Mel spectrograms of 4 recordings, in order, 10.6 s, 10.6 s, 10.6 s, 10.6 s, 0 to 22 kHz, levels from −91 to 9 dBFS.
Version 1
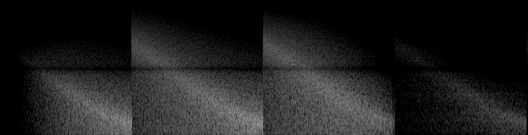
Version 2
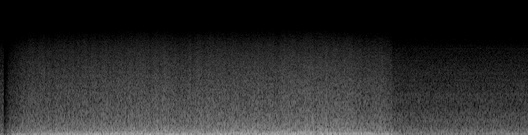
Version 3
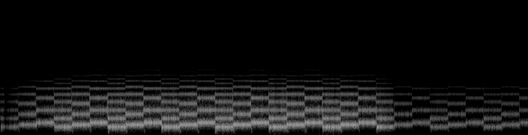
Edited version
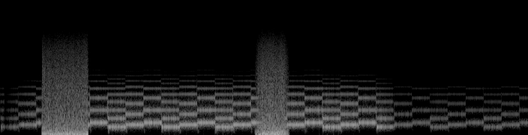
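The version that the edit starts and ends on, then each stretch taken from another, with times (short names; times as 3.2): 3
0.84–1.76 from 2
5.17–5.71 from 2, crossfade 0.16 s
not used: 1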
